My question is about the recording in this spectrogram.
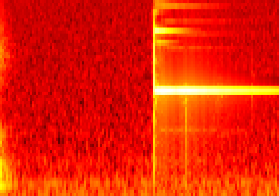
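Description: Near silence, then about halfway through a single high ding that rings on and slowly fades.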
